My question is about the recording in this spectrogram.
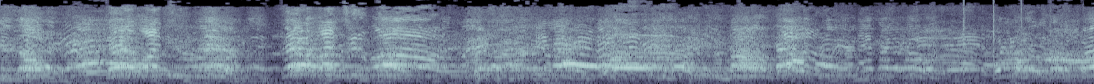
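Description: A football team's players shouting and yelling over one another in a loud, continuous group hype-up.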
